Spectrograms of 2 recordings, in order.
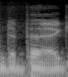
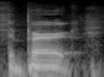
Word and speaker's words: de Bourgh: de Bourgh and her domination. – I'm sorry, I mispronounced that name, de Bourgh.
